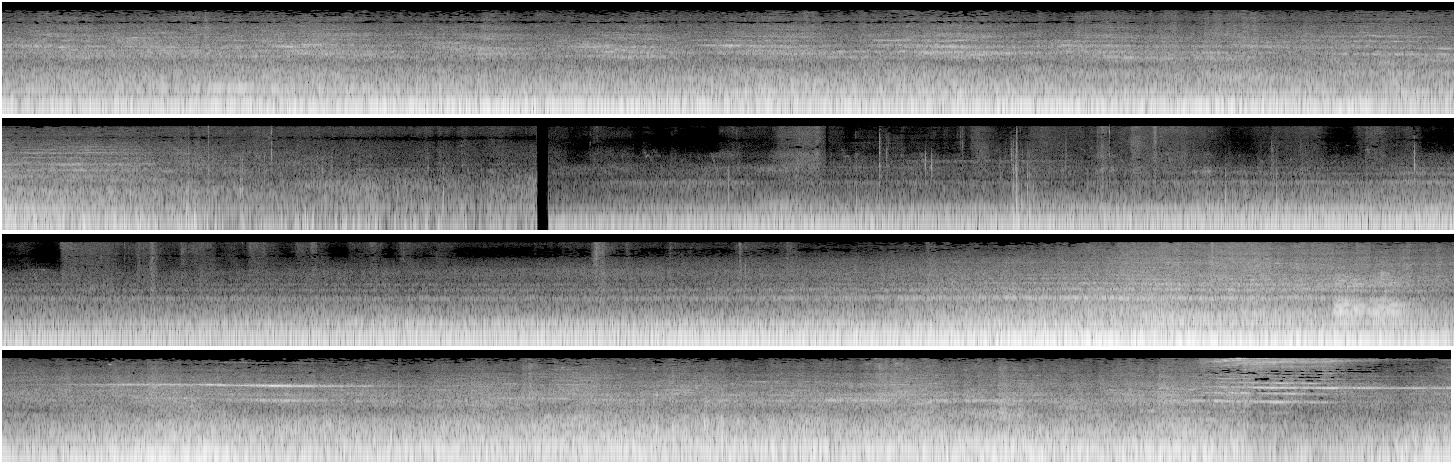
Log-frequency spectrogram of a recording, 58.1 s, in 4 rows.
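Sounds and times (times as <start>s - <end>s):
high wheel squeal: 0.0s - 16.7s, 38.8s - 53.6s, 54.2s - 58.0s
locomotive engine rumble: 0.0s - 58.0s
train wheels rumbling: 0.0s - 58.0s
train horn: 42.2s - 43.5s.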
